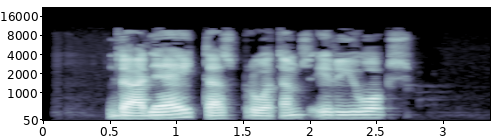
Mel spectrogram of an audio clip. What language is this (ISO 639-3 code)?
lav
